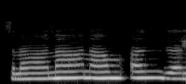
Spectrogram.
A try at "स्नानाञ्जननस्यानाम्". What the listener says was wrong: स्नानानां नहीं है, स्नानञ्जन्नस्यानाम्, स्नानञ्जन, आप स्नानञ्जन बोलिए ना, स्नानञ्जन।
